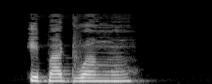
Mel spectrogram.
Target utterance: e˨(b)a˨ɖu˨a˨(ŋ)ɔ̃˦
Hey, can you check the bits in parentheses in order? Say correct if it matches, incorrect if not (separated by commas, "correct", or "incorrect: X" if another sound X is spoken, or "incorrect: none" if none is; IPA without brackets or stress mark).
correct, correct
